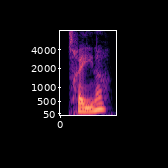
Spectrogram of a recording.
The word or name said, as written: træner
